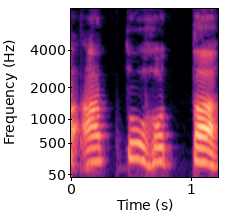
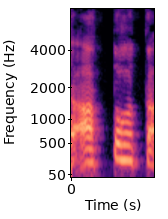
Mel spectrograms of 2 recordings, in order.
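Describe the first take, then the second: First: আত্মহত্যা very slow, broken into syllables; teacher sounding out আত্মহত্যা slowly; pronunciation demo. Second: Said in the usual way. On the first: Shown as a demonstration. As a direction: draw out each part of আত্মহত্যা, louder, rising at the end. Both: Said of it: "এভাবে হবে".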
